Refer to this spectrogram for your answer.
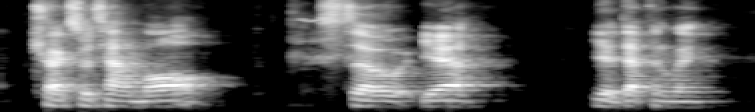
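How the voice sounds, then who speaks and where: Audible room echo surrounds a man who talks at a fairly quick pace. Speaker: guitar builder. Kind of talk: casual interview.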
